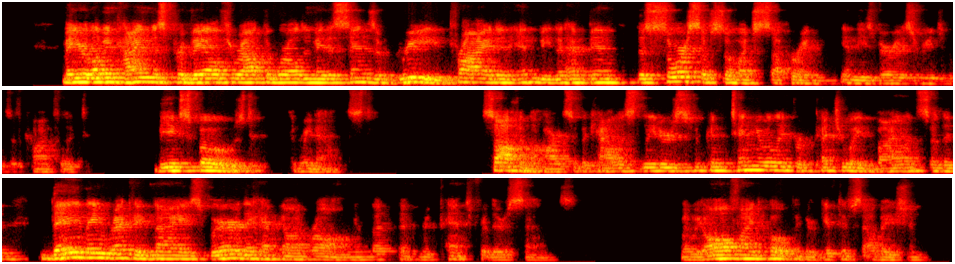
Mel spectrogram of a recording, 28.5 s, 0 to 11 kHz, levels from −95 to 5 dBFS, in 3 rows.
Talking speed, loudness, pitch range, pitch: 155 wpm, -27 LUFS, 110-150 Hz, 135 Hz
